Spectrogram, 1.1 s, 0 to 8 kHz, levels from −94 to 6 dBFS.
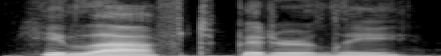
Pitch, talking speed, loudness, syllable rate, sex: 175 Hz, 165 wpm, -19 LUFS, 5.9 syllables/s, female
